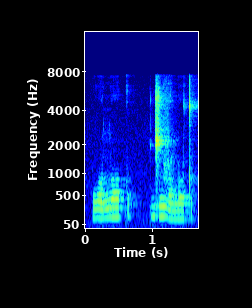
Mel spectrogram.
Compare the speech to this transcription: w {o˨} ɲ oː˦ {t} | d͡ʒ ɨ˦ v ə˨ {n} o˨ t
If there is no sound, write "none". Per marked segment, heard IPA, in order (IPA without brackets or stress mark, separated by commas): o˨, k, n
